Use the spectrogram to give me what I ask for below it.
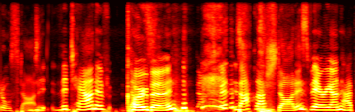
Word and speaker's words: Cockburn: apology yeah um so apparently it's not pronounced the way it's spelled no it's not which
